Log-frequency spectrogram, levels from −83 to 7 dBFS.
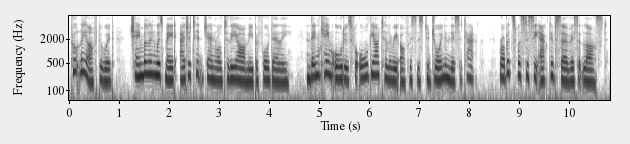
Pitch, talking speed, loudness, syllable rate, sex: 205 Hz, 190 wpm, -18 LUFS, 6.0 syllables/s, female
